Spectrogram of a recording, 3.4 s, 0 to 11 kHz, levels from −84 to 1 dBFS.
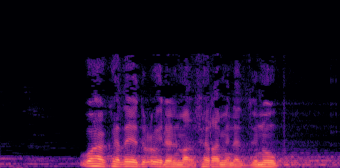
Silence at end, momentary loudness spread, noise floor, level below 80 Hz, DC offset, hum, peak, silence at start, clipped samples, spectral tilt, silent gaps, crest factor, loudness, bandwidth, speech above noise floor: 0 s; 12 LU; -51 dBFS; -66 dBFS; under 0.1%; none; -8 dBFS; 0 s; under 0.1%; -8 dB/octave; none; 16 dB; -24 LUFS; 7.8 kHz; 28 dB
